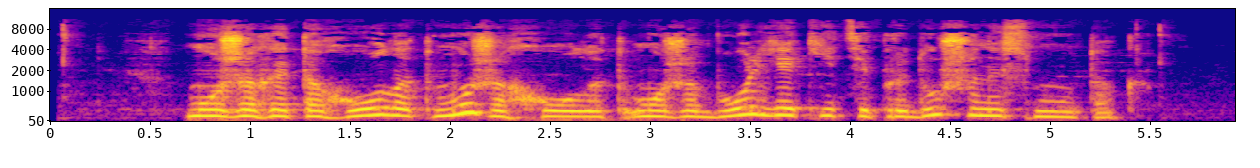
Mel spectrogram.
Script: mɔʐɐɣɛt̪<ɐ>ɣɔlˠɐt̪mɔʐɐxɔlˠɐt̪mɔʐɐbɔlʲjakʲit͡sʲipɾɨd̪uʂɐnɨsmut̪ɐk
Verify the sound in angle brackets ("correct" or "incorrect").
correct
